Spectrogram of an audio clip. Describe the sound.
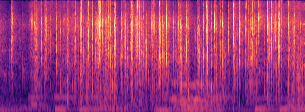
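Crinkling of a bag of Thai coconut peanut M&M's candy: many sharp, irregular crackles run densely through the whole clip at a steady, moderate loudness.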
